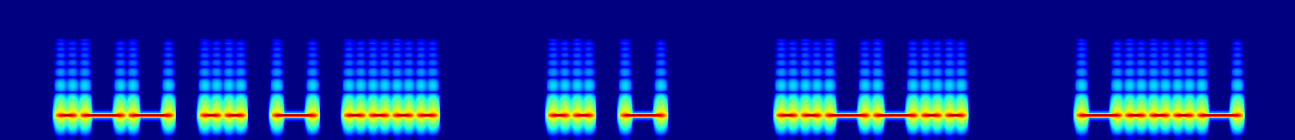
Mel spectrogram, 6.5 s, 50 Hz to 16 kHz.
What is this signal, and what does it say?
Morse code, heard as a keyed tone, about 20 wpm, spaced as for 17 wpm, 700 Hz. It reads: WITH IT? <BT>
